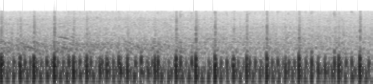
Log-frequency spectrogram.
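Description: Motorcycle engine running just after a cold start, a steady close, loud, throbbing exhaust beat with rapid regular pulses and some clatter, continuous throughout.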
